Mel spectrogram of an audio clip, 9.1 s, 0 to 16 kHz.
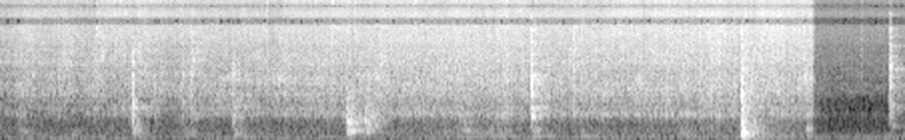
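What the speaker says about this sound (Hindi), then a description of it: "यहाँ पे अदरक लहसुन का पेस्ट है खाने का 1 चम्मच, ये इसके अंदर डाल देंगे" Ginger-garlic paste, about a spoonful, frying in a hot pan, a loud continuous crackling sizzle with occasional spoon scrapes and stirring clatters, cutting off sharply near the end with no talk.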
